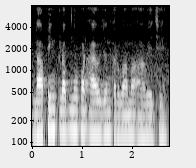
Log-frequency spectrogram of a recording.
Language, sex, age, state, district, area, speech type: Gujarati, male, 30-45, Gujarat, Ahmedabad, urban, spontaneous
